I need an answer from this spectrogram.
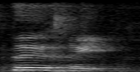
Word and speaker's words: тихий: Тихий.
